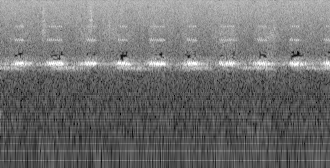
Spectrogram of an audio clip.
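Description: A cricket chirping steadily, a single high chirp repeated about twice a second.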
